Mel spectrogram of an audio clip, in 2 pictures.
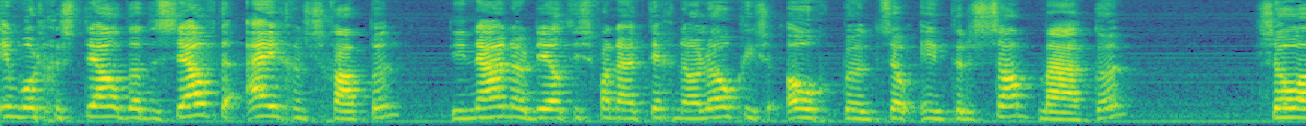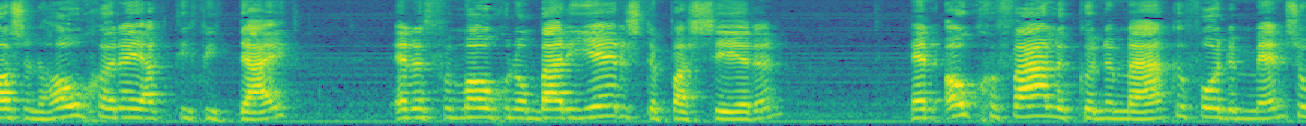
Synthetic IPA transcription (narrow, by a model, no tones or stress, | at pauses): ɪnʋɔrtχəstɛlˠt̚dɔt̚dəzɛlˠvdəʔɛjχənsχɑpən | dinaːnoːdeːlˠtɪsfɑnœɥtɛχnoloːχisowχpɵntsowʔɪntərəsɑntmaːkən | z̥oːɑlˠsənɦowɣərejak̚tivitɛjt | ɛnɦətfərmoːχənɔmbaɾiɛːɾəstəpasɪːɾən | hɛnowkχəv̥aːrləkːønənmaːkənvʊrdəmɛns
